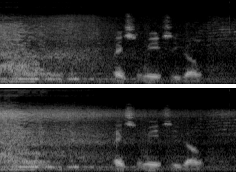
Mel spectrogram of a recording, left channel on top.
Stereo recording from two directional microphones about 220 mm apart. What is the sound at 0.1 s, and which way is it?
Vehicle, 45° right (ahead or behind).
